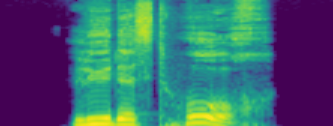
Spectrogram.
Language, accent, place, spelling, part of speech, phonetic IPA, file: German, Germany, Berlin, lüdest hoch, verb, [ˌlyːdəst ˈhoːx], De-lüdest hoch.ogg
- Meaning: second-person singular subjunctive II of hochladen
